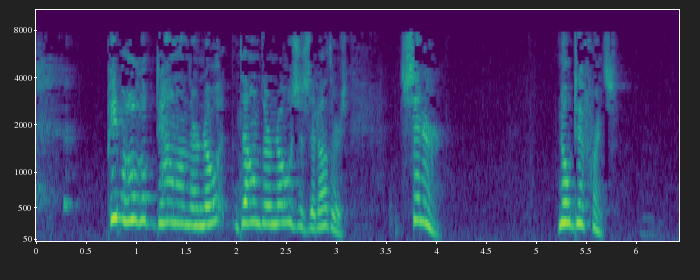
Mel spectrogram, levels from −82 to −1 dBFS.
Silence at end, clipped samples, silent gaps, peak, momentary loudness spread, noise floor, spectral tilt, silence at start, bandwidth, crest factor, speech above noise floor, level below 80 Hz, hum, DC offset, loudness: 0.65 s; under 0.1%; none; -8 dBFS; 16 LU; -61 dBFS; -4 dB/octave; 0 s; 8 kHz; 18 dB; 37 dB; -66 dBFS; none; under 0.1%; -24 LUFS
